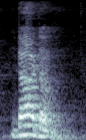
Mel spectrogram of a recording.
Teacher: The meter is primarily iambic tetrameter, meaning each line has 4 iambs, metrical feet with an unstressed syllable followed by a stressed one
